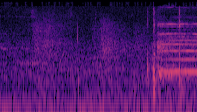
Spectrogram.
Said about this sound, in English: You can hit a buzzer.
